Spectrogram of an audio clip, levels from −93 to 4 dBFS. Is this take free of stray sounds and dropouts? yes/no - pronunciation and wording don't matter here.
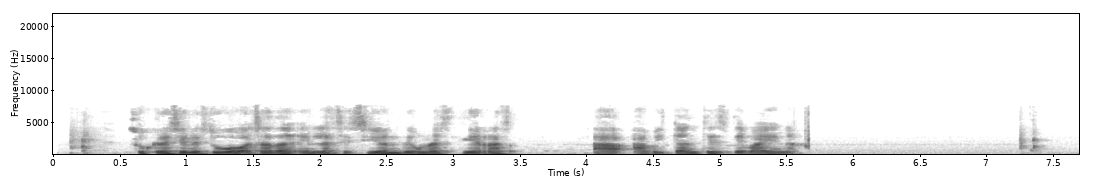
yes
